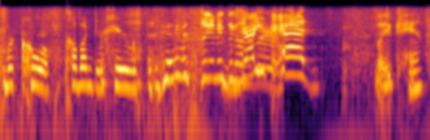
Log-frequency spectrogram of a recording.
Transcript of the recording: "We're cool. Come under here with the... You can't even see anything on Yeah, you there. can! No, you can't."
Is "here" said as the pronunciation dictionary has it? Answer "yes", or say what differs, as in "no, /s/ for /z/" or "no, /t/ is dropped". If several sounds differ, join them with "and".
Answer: yes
